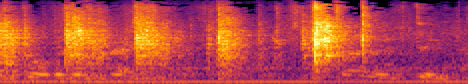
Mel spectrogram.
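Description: Plastic packaging rustling in repeated short bursts as it is pulled off a metal-framed glass TV stand panel, with the loudest rustle a little past halfway.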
